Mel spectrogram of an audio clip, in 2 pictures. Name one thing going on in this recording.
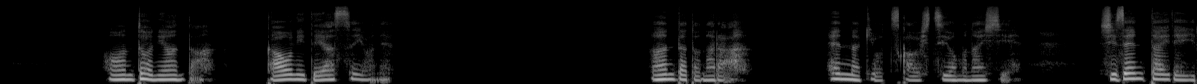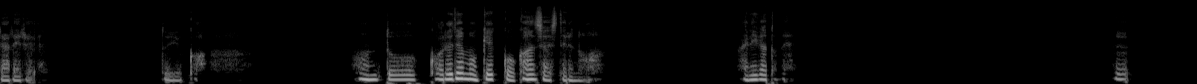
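A young woman speaks softly and close to the microphone, in short phrases with pauses.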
